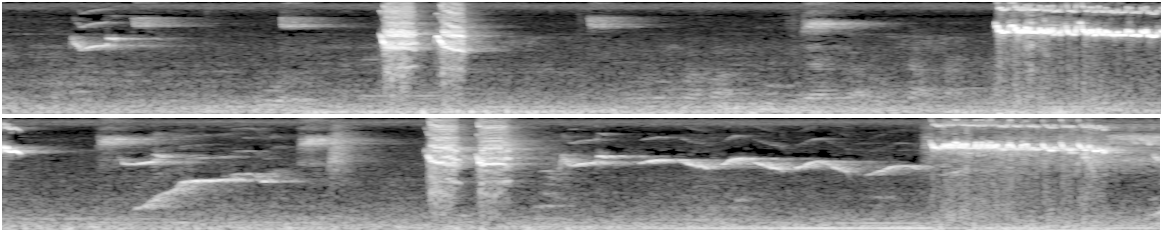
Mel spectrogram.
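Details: Song from an oriental magpie-robin used to coax mute birds: scattered thin whistles and harsh chatter, a rising slurred note, a wavering whistled phrase, and loud grating trills.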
